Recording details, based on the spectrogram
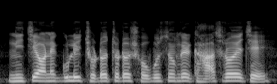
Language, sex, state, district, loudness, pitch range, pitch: Bengali, male, West Bengal, Alipurduar, -18 LUFS, 145-165 Hz, 160 Hz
